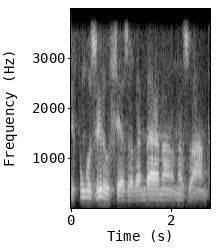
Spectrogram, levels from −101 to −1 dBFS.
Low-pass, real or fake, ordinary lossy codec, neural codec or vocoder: 3.6 kHz; real; none; none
